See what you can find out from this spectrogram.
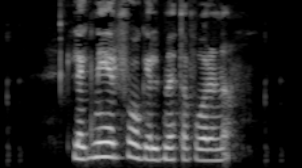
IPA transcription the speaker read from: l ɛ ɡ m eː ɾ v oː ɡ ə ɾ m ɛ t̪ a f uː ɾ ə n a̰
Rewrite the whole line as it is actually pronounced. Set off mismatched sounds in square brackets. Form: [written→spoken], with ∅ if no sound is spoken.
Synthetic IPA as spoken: l ɛ ɡ [m→n] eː ɾ [v→f] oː ɡ ə [ɾ→l] m ɛ t̪ a f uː ɾ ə [n→ɳ] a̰

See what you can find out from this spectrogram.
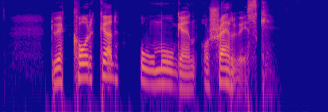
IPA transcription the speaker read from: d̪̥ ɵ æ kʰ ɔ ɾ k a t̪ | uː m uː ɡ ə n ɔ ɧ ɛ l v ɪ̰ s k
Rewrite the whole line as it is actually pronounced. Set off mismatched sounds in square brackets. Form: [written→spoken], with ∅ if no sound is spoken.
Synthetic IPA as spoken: d̪̥ ɵ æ kʰ ɔ ɾ k a [t̪→d̪] | uː m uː ɡ ə n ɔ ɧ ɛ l v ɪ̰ s k

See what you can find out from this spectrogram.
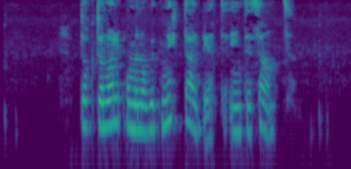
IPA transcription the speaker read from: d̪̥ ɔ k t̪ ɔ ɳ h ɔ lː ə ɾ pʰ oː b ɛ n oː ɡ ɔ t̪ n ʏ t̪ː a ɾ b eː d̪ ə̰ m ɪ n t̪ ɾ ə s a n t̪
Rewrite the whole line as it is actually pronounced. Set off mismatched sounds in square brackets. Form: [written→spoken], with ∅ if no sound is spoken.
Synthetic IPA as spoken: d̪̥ ɔ k t̪ ɔ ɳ h ɔ lː ə ɾ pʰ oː [b→m] ɛ n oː ɡ ɔ t̪ n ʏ t̪ː a ɾ b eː [d̪→t̪] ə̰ [m→∅] ɪ n t̪ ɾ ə s a n t̪

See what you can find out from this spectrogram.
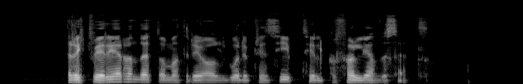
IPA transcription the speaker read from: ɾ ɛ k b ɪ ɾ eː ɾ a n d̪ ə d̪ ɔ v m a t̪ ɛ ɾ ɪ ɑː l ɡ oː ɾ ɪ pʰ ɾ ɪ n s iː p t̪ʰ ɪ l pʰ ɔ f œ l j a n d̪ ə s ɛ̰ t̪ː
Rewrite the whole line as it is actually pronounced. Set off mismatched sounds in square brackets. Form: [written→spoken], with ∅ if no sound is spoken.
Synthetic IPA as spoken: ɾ ɛ k [b→v] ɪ ɾ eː ɾ a n d̪ ə [d̪→t̪] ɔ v m a t̪ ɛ ɾ ɪ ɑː l ɡ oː ɾ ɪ pʰ ɾ ɪ n s iː p t̪ʰ ɪ l pʰ ɔ f œ l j a n d̪ ə s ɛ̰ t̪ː

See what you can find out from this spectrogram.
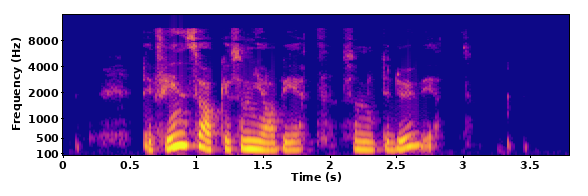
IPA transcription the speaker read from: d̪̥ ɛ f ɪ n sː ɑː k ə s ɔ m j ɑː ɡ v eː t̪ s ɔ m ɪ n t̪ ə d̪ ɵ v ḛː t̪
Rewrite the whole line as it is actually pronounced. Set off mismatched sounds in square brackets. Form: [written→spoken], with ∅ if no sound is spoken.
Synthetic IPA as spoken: d̪̥ ɛ f ɪ n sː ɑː k ə [s→ʂ] ɔ m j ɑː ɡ v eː t̪ s ɔ m ɪ n t̪ ə d̪ ɵ v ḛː t̪

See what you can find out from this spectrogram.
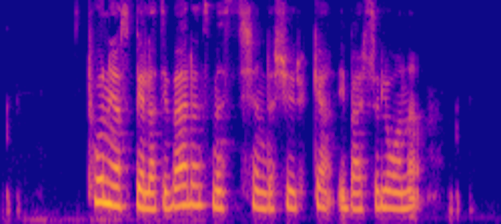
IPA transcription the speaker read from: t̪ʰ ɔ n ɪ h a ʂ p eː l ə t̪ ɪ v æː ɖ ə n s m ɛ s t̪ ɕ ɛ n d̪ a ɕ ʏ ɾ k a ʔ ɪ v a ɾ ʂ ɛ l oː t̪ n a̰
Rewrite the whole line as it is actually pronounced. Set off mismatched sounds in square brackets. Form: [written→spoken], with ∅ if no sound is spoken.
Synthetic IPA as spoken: t̪ʰ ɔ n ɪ h a ʂ p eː l [ə→a] t̪ ɪ v æː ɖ ə n s m ɛ s t̪ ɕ ɛ n d̪ a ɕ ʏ ɾ k a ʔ ɪ [v→b] a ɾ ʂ ɛ l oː [t̪→∅] n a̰

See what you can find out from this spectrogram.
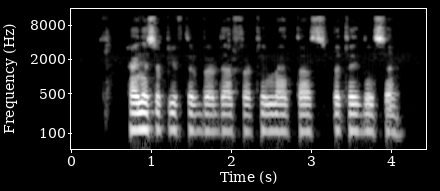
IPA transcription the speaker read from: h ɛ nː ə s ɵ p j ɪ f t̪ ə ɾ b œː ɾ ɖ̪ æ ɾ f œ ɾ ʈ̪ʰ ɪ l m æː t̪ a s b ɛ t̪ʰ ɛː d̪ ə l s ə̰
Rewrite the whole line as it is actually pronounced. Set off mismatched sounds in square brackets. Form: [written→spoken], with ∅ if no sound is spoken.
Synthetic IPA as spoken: h ɛ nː ə s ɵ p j ɪ f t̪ ə ɾ b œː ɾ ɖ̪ æ ɾ f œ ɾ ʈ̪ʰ ɪ l m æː t̪ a s b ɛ t̪ʰ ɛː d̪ ə l s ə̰

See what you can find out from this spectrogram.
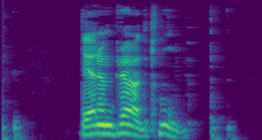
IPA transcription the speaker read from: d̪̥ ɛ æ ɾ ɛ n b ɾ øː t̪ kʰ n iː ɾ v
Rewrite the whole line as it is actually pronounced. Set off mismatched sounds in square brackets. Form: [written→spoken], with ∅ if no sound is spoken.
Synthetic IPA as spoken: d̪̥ ɛ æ ɾ ɛ n b ɾ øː [t̪→d̪] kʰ n iː [ɾ→∅] v

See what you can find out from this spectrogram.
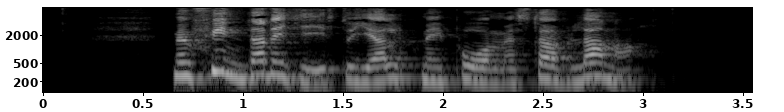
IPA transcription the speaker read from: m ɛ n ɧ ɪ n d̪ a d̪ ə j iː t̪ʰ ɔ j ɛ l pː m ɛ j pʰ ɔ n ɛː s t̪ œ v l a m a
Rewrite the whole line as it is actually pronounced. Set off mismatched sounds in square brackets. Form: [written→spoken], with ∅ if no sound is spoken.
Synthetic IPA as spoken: m ɛ n ɧ ɪ n d̪ a d̪ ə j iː [t̪ʰ→t̪] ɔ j ɛ l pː m ɛ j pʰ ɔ [n→m] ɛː s t̪ œ v l a [m→ɳ] a

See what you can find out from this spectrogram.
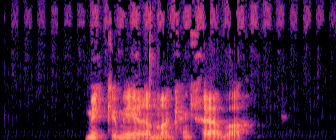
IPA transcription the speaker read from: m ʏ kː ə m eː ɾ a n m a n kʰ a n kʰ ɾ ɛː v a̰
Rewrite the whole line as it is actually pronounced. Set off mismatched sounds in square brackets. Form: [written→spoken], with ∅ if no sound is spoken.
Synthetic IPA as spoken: m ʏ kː ə m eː ɾ [a→ɛ] n m a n kʰ a n kʰ ɾ ɛː v a̰

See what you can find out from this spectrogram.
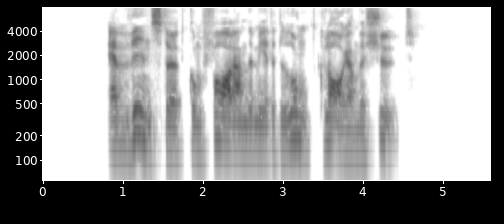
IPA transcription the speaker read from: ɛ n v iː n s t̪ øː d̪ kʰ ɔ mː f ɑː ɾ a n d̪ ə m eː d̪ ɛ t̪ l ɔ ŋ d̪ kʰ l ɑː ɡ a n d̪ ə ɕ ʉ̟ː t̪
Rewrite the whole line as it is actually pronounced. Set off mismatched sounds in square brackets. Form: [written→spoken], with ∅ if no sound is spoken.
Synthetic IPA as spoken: ɛ n v iː n s t̪ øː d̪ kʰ ɔ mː f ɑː ɾ a n d̪ ə m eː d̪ ɛ t̪ l ɔ ŋ [d̪→t̪] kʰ l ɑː ɡ a n d̪ ə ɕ ʉ̟ː t̪

